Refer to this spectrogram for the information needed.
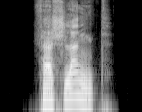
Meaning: second-person plural preterite of verschlingen
- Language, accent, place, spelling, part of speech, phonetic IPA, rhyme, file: German, Germany, Berlin, verschlangt, verb, [fɛɐ̯ˈʃlaŋt], -aŋt, De-verschlangt.ogg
